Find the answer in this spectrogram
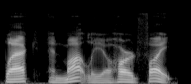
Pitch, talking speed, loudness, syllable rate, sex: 110 Hz, 190 wpm, -21 LUFS, 4.2 syllables/s, male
